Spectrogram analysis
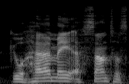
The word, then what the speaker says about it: Guilherme Santos: Then to finish off the defence, at left-back, we have got Guilherme Santos.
